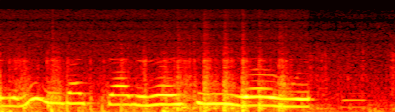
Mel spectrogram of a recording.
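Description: Small plastic toys rattle and clatter against each other.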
